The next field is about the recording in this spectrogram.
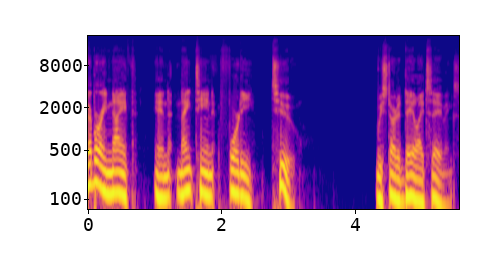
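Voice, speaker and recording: A man speaks with lively intonation and a dark, mellow tone, leaving long, frequent pauses. The sound is dry and close, with no echo. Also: medium pitch for a man. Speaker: podcast host. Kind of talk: casual chat. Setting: studio table. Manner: fast.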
